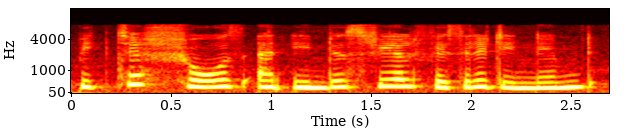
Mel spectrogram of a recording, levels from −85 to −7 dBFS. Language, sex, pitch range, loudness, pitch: English, female, 260-300 Hz, -13 LUFS, 280 Hz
